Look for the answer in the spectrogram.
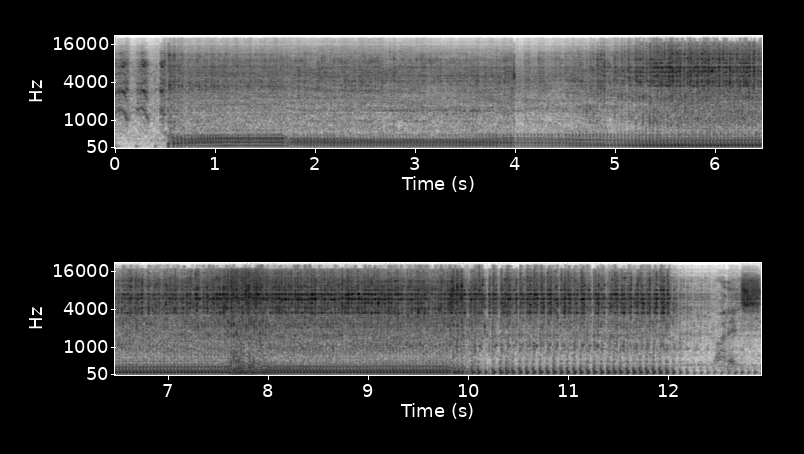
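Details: Triumph Bonneville with its stock exhaust, which the owner finds embarrassing; engine fires up and settles into a steady, even, deep thrum at idle with soft exhaust note, no misses, healthy.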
